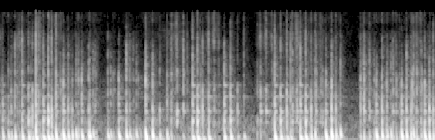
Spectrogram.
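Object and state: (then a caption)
Cardboard chip tube, hollow. Fingertips tap and drum rapidly on the plastic lid and cardboard body of a hollow Pringles chip can, held tilted. The result is a quick, uneven run of dull, low, hollow thumps that stop short with almost no ring, broken by a few brief pauses.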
